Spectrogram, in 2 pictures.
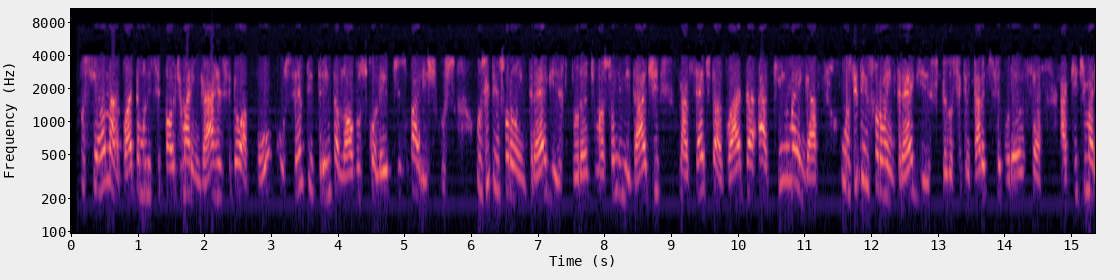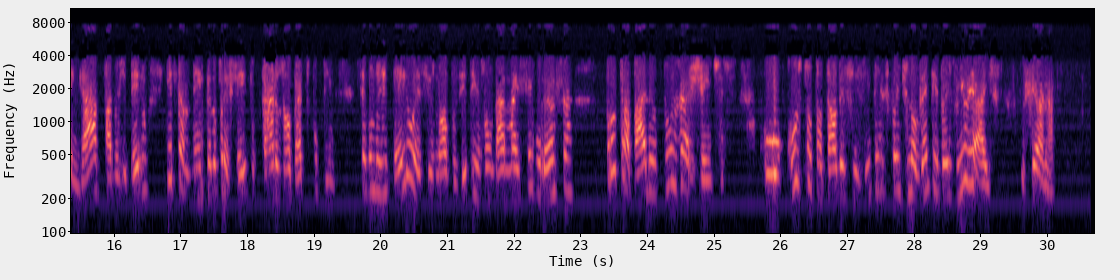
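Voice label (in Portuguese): boletim ao vivo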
